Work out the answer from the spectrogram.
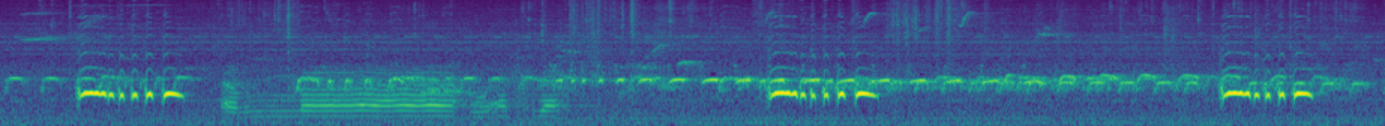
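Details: Loud-voiced Cemani Majapahit zebra dove repeating a pulsed, hollow cooing phrase three times, about four seconds apart; a steady harmonic tone sounds briefly between them and quieter doves coo throughout.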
